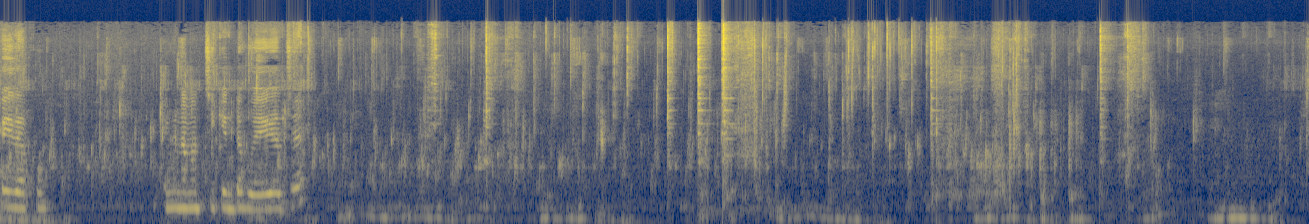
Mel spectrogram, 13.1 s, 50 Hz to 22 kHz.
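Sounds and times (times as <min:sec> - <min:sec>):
thick gravy sloshing: 0:00.0 - 0:13.0
spoon clinking against pot: 0:06.7 - 0:07.6.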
